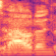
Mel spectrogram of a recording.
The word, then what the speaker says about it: Loudoun: Right now, it's Prince William or about to butcher the L name there, but Loudoun County.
